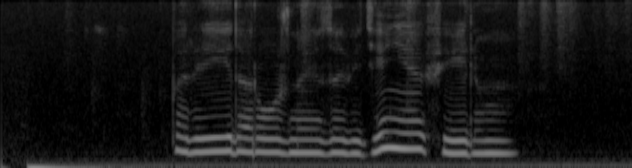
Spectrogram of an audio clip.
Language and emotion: Russian, neutral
